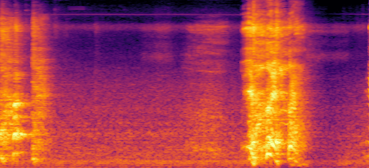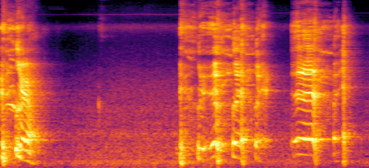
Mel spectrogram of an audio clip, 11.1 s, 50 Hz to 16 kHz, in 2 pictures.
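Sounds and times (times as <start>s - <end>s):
person coughing: 0.0s - 0.9s, 3.7s - 4.8s, 5.6s - 6.3s, 8.3s - 11.0s.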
